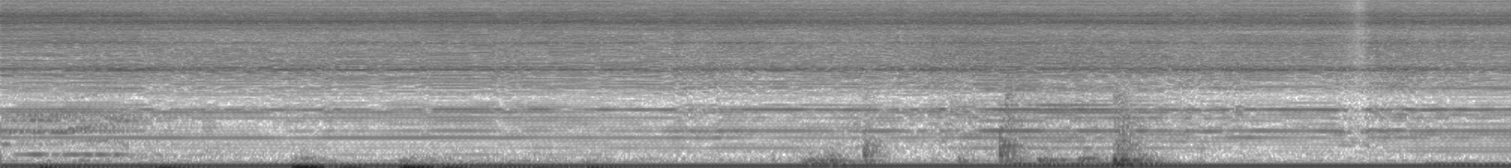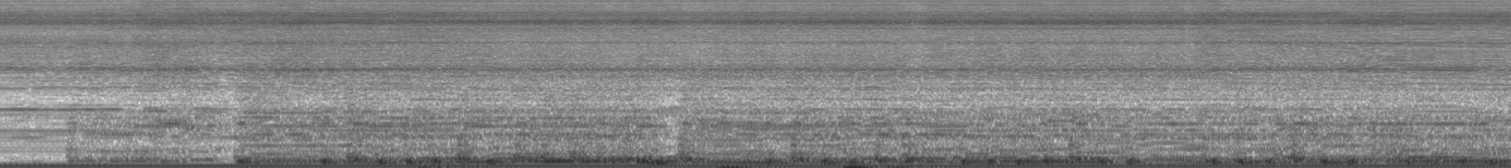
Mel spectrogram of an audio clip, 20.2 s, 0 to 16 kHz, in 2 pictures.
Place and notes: Prospect Rd, Scarborough, UK - having a tattoo ...
having a tattoo ... tough love tattoo studio ... preliminaries ... tattooing ... discussion about after care ... dpa 4060s clipped to bag to zoom h5 ... tattoo of midway atoll with a laysan albatross in full sky moo mode ... and two birds silhouette in flight ... and music ...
